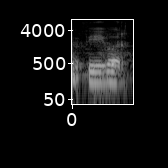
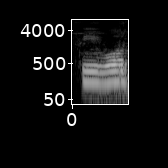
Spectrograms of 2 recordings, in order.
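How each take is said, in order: First: "फेवर" ending in a short ver; correct weak ending. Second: "फेवर" misread as "fay-vor"; rejected OR ending. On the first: Teacher modelling the word for students, "फेवर" with weak ending. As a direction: say "फेवर" with uh in the last syllable. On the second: Teacher questioning a spelling-based reading, "फेवर" as fay-vor. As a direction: say "फेवर" with a rounded o, like "फेवॉर". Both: Shown as a demonstration. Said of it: "फेवर क्यों नहीं बोलते".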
